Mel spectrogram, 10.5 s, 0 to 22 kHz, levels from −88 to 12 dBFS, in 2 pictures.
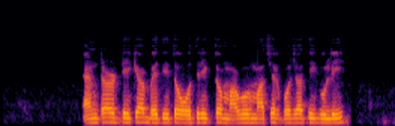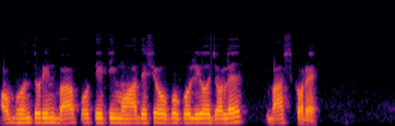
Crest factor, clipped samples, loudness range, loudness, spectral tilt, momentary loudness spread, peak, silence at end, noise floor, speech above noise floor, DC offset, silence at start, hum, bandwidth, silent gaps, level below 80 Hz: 14 dB; under 0.1%; 2 LU; -14 LUFS; -11.5 dB/octave; 6 LU; 0 dBFS; 1.05 s; -73 dBFS; 60 dB; under 0.1%; 1.1 s; none; 4.1 kHz; none; -58 dBFS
